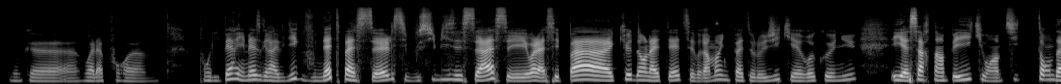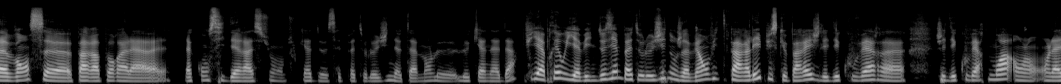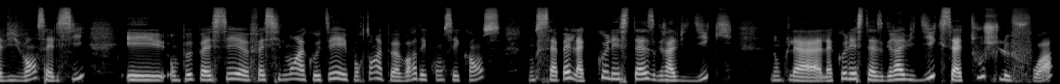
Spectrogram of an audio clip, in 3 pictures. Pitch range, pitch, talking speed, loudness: 175-225 Hz, 195 Hz, 220 wpm, -24 LUFS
